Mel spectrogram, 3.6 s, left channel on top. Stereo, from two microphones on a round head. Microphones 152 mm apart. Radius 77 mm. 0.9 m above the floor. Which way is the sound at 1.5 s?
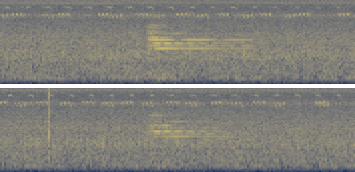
70° left (ahead or behind).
